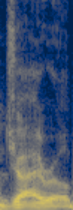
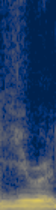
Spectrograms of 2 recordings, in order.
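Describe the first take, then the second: First: "gyro" as JAI-roh; preferred mispronunciation. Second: "euro" as YEE-roh; pronounced with Y. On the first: Host sticks with the old version, JAI-roh. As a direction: keep the J in "gyro". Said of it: "I'm sticking with gyro". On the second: Host dismisses the correct version, YEE-roh. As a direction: start "euro" with a Y sound. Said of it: "euro just sounds weird". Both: Shown as a demonstration.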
